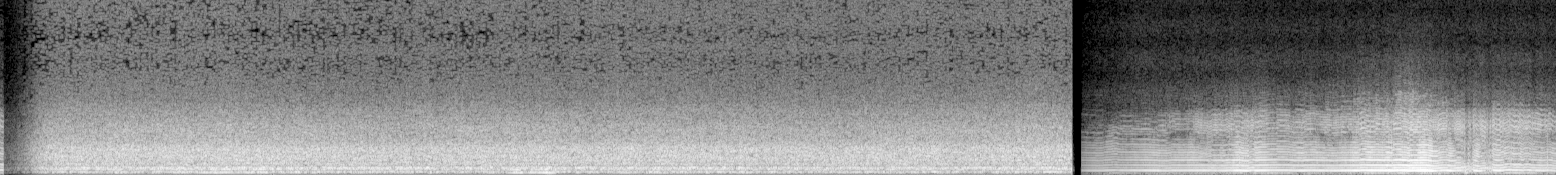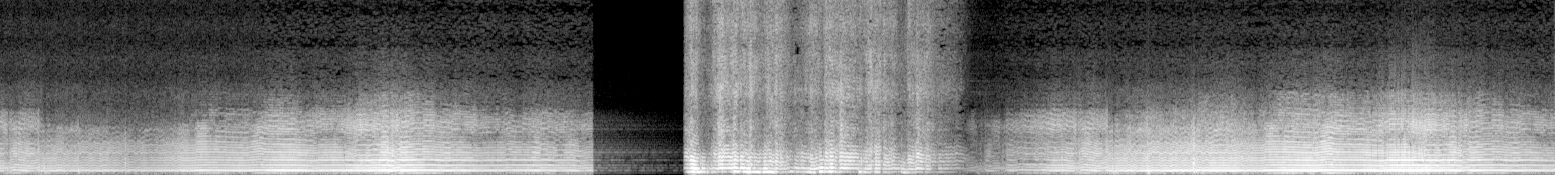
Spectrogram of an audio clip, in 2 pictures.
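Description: Honey bees buzzing, in several recordings cut together. First comes a dense, even hum of many bees. After an abrupt change about a third of the way in, it becomes a steadier buzz with a clear drone note that wavers up and down. The sound cuts out completely for about a second near the two-thirds mark, then the buzzing returns.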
